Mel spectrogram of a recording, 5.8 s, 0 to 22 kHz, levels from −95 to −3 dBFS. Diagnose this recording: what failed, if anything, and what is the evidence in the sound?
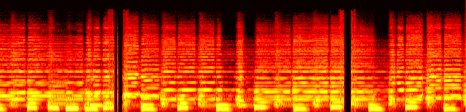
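Analogue wiring failed with an intermittent contact. The sound cuts out near 1.37–1.60 s and 4.26–4.45 s, with crackle at the edges. A loose connection opened for roughly 110 and 90 ms.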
